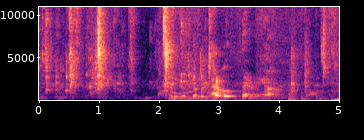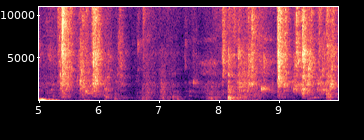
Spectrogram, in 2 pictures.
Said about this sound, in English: Splashes.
